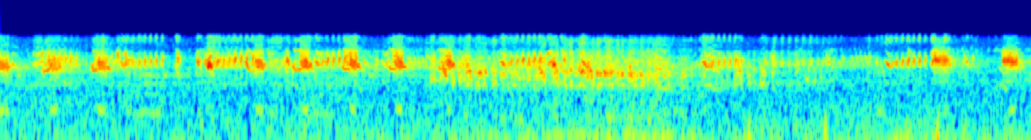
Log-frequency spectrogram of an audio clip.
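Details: Wild turkeys in a Moore County, North Carolina hardwood-savanna stand, producing a dense, rattling stretch of rapid notes like gobbling, broken by louder yelps, with many overlapping callers.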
